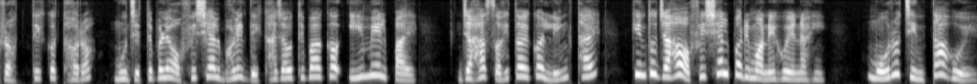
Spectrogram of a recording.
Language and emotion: Odia, fearful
